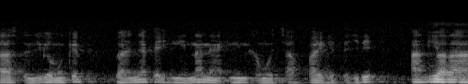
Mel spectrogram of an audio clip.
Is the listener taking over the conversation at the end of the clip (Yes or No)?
No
